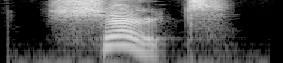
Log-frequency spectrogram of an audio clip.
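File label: "shirt", British English; gcompris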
